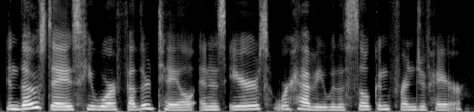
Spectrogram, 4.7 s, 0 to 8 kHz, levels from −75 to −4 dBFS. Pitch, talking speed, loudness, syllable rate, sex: 225 Hz, 240 wpm, -18 LUFS, 5.8 syllables/s, female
